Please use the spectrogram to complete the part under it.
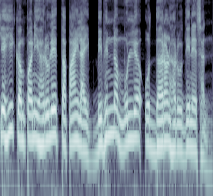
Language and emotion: Nepali, neutral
